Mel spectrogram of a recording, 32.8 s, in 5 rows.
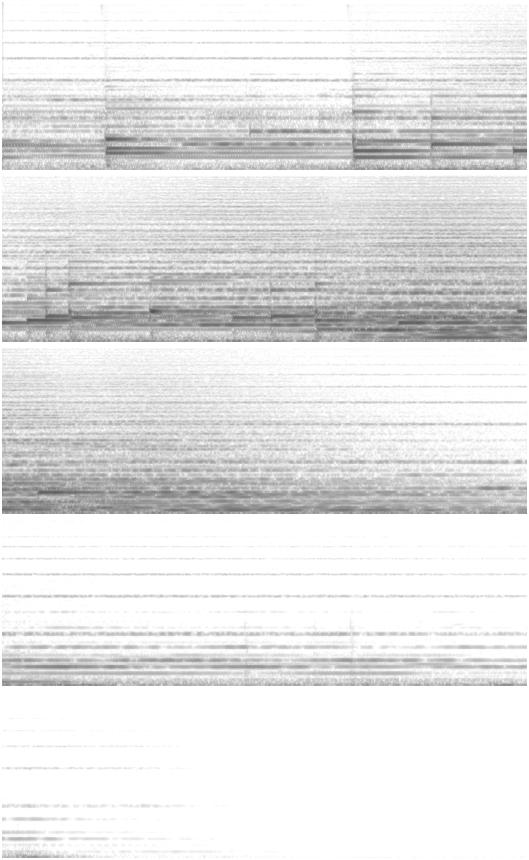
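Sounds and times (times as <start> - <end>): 
piano duet: 0.0 - 26.1.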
